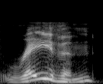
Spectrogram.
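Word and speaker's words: Raoden: Uh, according to this, that is pronounced Raven with a very subtle H at the beginning. So, like Craven.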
